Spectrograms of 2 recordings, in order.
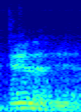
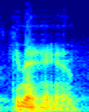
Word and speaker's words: Kinahan: Hanahan. No, no, no, it's Kinahan. Kinahan.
